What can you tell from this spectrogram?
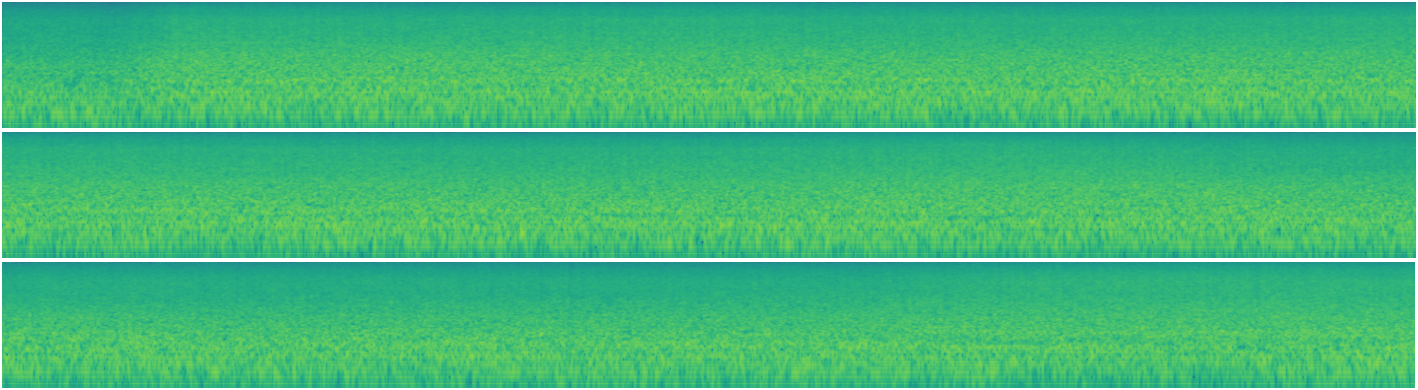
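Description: Small spring-fed waterfall pouring over rock into a pool, with a steady rush of splashing water that grows louder about a second in.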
